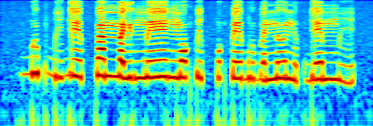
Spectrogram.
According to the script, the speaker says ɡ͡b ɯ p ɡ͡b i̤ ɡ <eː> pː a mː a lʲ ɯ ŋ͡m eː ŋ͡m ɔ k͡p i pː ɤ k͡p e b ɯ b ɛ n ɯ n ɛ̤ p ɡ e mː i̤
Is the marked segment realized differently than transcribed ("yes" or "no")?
no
